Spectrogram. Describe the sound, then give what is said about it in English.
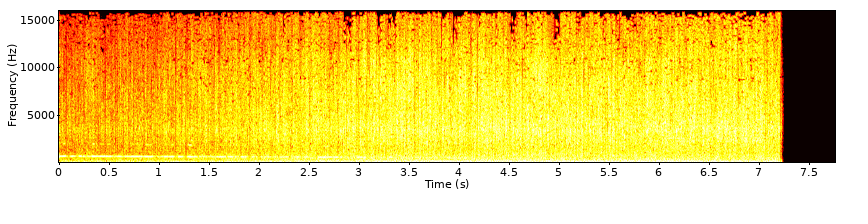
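A massive atomic bomb explosion, the bomb dropped by an American airplane on Hiroshima on August 6, 1945, rendered as a dense, steady roar and rumble that stays loud for about seven seconds, a thin high whine slowly dropping in pitch through it, then cutting off abruptly. “A short time ago, an American airplane dropped one bomb on Hiroshima and destroyed its usefulness to the enemy.”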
